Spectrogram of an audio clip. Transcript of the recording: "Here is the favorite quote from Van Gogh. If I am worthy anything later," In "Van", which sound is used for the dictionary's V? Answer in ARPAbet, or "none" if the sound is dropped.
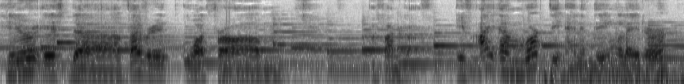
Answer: F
